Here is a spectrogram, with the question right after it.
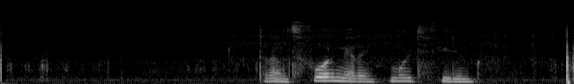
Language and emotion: Russian, neutral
